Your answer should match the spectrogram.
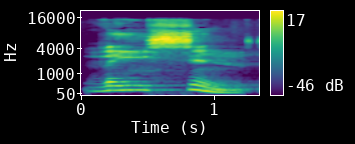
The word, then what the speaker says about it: Weixin: Also äh, Wei Xin, einmal flach, einmal unten.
